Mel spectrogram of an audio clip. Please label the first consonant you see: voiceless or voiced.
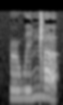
voiced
